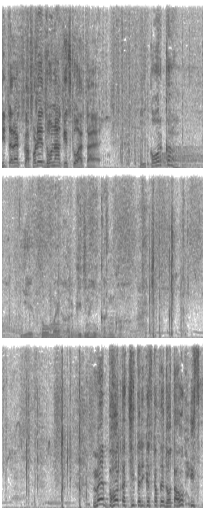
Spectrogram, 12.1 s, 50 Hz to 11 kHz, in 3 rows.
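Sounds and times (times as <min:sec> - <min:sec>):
bird cooing: 0:02.2 - 0:09.9.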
